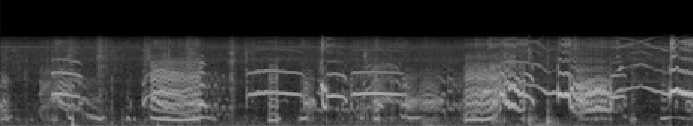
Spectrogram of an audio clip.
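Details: Several puppies being wrangled together indoors whine and yelp continuously, with overlapping high, wavering cries that rise and fall, some drawn into short howls, with a few sharper yips between them.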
